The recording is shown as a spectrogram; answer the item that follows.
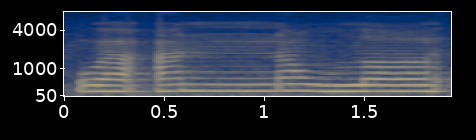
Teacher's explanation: ini lafadz Allah yang dibaca tebal karena sebelum lafadz Allah ada fathah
